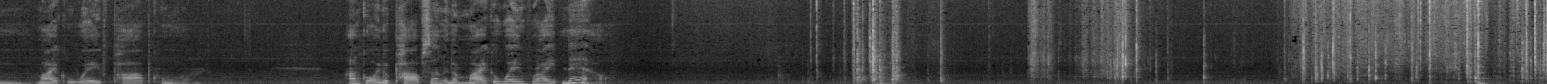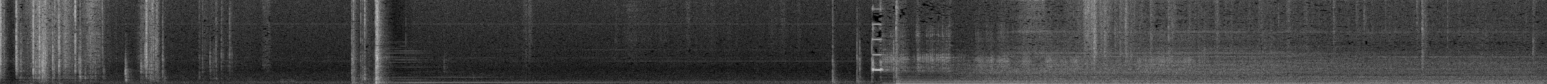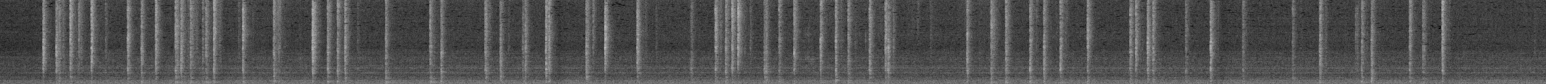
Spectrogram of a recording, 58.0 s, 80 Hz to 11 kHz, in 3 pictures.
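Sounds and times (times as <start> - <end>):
microwave oven humming: 23.7 - 27.5, 30.0 - 58.0
popcorn popping: 30.6 - 58.0.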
